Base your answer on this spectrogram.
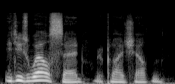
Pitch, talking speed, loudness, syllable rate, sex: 130 Hz, 205 wpm, -18 LUFS, 5.4 syllables/s, male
